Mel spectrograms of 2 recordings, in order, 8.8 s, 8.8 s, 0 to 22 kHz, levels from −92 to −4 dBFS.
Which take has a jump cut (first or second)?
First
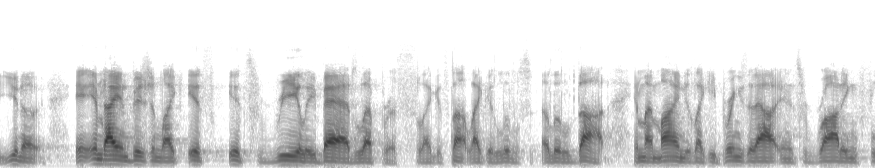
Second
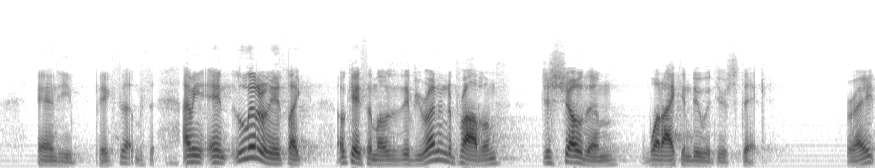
first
